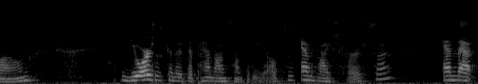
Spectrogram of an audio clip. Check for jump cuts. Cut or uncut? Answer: cut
